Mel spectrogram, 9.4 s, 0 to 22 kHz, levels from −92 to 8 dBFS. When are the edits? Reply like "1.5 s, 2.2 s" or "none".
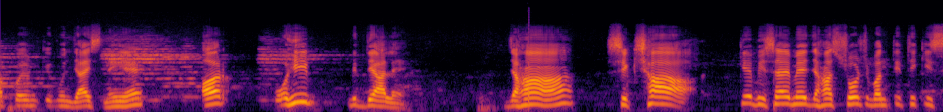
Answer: none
